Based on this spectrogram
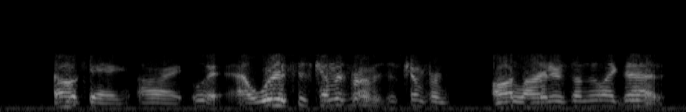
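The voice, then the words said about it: Hoarse, strained voice. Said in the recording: “I'm hoarse. Can't you tell? My voice is barely there already.”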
